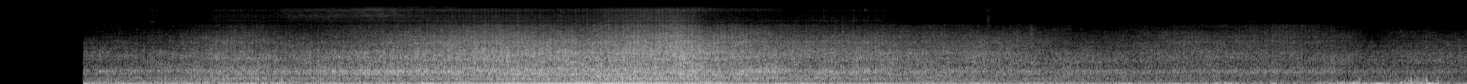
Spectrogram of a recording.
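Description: Semi-trailer truck driving slowly past close by: engine rumble and tyre noise that starts suddenly, swells to a peak about six seconds in, then fades.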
